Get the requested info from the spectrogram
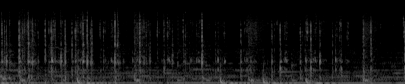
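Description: Wooden stir stick clicking and scraping against a thin plastic cup as acrylic paint is stirred briskly toward a thin, ink-like pouring consistency: a quick, irregular run of light ticks.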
